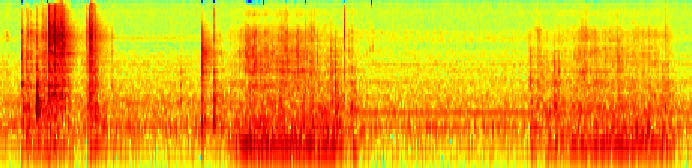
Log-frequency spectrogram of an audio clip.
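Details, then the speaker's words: Original Xbox, powered on at the bench, eject button pressed with a disc in: a few clicks, then a short whirring motor run twice as the DVD tray slides out and back; the disc ejects and the mechanism works normally. "Oh, it ejected it."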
